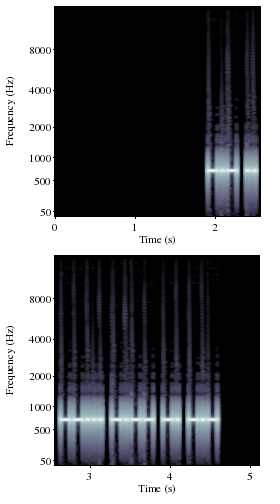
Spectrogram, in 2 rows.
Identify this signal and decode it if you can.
Morse code, heard as a keyed tone, about 30 wpm, 700 Hz. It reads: KI7YNK
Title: USA Call Signs - 6 Characters - Repeated 3x - 30wpm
